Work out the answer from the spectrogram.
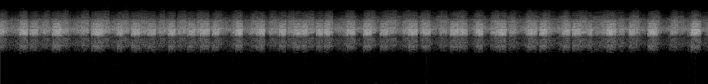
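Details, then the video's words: Midsummer cicada chorus in a pine forest in Greece, a loud unbroken high-pitched rasp that throbs in quick uneven waves, nothing else audible. "Cicadas singing in midsummer"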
